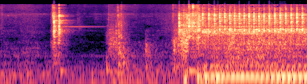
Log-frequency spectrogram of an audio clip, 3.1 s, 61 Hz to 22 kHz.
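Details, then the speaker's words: Yamaha Xeon GT 125 FI scooter, rerun after CVT parts swapped: rough, heavy low knock at idle, three or four beats a second, from the engine; suspected connecting rod or piston pin, with radiator coolant found mixed in oil. "bisa didengar suaranya ya dari saya pastikan memang suara bagian mesin ya bisa bagian suara stang atau pen piston ya karena dia ada kebocoran apa radiator"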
